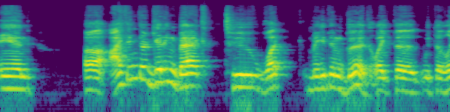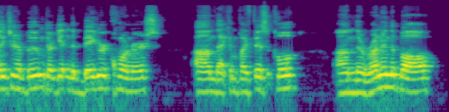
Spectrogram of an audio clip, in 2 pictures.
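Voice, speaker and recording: A man chatting on a fantasy football podcast in a fairly high voice. His talk is relaxed and rambling, full of fillers, and sounds like it comes through a remote call mic. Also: normal speed. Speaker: podcast co-host. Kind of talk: casual fantasy football chat.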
